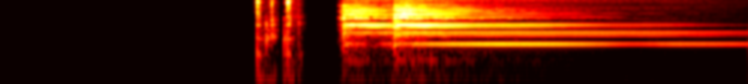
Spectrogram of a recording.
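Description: Two quick clicks, then a bright bell chime at about a second that rings on and slowly fades. These are the sound effects of a subscribe button being clicked and its notification bell ringing.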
